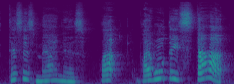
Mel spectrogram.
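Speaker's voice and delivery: put-on high voice, pleading loudly at the end; distressed cry. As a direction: cry out in acted dismay. Distraught character amid the fighting.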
